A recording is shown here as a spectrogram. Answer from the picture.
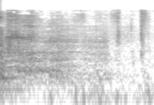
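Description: A car hood being opened: a sharp click of the latch releasing, then about a second and a half of rushing, scraping noise as the hood is lifted on its hinges, fading out.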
